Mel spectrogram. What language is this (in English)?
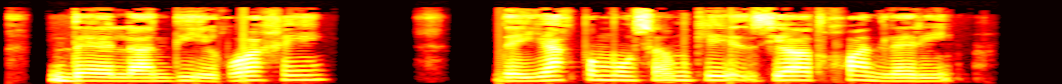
Pashto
